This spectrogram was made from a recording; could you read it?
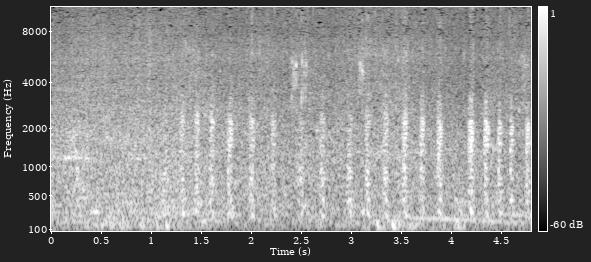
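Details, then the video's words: Northern fulmars in groups displaying on cliff ledges, recorded close: rapid rattling cackles in pulsed bursts, with high brief house martin chirps and the wash of the sea below. "Northern Fulmar / Calls CU From Groups Displaying On Cliff Ledges"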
